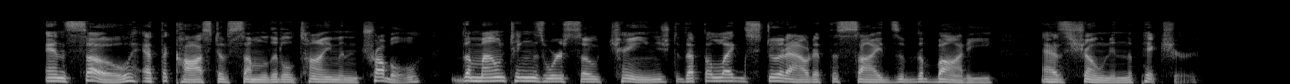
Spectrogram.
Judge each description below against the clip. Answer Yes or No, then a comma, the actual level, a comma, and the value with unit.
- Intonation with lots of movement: No, average, 4.7 semitones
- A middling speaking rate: Yes, average, 150 wpm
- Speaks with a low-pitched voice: Yes, low, 120 Hz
